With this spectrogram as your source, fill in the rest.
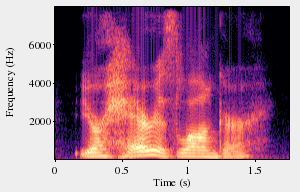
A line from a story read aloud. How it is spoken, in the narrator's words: he muttered thickly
